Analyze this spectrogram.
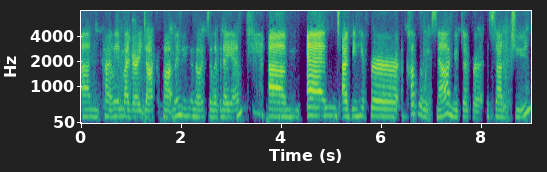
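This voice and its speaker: With an Australian accent, a woman speaks at a moderate pace. Her pitch is medium and her intonation fairly even. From Western Australia, small country town. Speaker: ultra runner and climber. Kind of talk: casual interview. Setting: video call.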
